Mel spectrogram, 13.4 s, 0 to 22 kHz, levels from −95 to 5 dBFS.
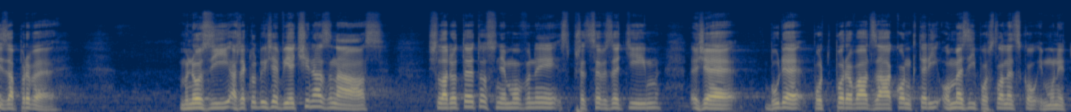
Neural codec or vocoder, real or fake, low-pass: none; real; 14.4 kHz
